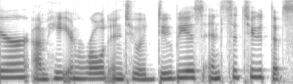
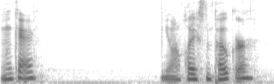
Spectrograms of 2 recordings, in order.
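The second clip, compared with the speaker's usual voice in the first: put-on nonchalant, unbothered voice; 3 dB quieter than usual. Retelling a mother's reply about her child's death: imitating Mary being super nonchalant. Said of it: "super nonchalant".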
